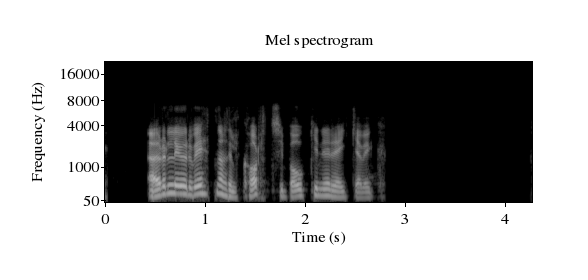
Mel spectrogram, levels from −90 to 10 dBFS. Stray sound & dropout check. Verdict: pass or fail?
pass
